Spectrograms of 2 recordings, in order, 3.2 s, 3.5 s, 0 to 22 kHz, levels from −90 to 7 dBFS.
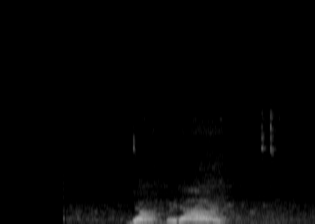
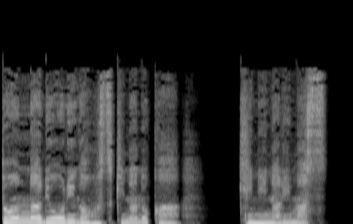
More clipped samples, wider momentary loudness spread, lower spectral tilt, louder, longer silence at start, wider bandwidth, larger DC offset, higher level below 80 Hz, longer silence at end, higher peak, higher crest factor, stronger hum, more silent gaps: neither; second, 4 LU vs 12 LU; first, -6.5 dB/octave vs -2.5 dB/octave; second, -37 LUFS vs -21 LUFS; first, 1.3 s vs 0 s; second, 11 kHz vs 16 kHz; neither; second, -86 dBFS vs -70 dBFS; first, 0.9 s vs 0.3 s; second, -22 dBFS vs -6 dBFS; first, 20 dB vs 14 dB; neither; second, none vs 2.14-2.19 s, 2.27-2.39 s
